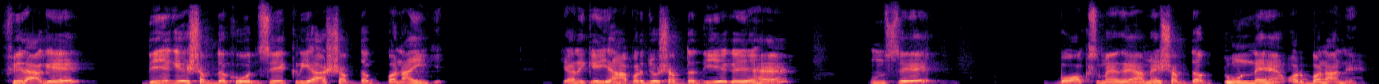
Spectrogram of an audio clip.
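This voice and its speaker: A man's voice: high voice, slow, pauses often, fairly bright tone. A man teaching an online class, patiently explaining step by step over a video call.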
